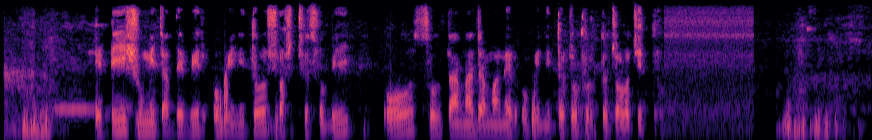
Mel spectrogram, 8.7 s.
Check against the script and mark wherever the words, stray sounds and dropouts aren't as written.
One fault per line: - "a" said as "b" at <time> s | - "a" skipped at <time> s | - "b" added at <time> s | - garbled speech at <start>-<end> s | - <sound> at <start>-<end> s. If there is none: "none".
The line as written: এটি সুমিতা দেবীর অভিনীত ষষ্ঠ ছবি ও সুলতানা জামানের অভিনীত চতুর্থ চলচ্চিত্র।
none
